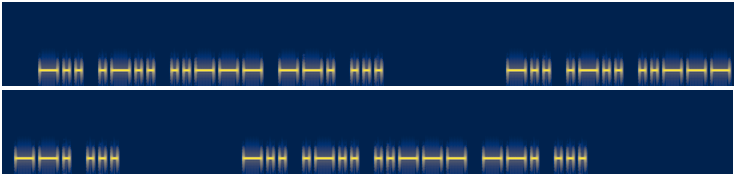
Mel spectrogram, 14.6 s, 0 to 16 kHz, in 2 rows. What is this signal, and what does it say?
Morse code, heard as a keyed tone, about 21 wpm, 700 Hz. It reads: DL2GS DL2GS DL2GS
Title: DXCC-100 Call Signs - 5 Characters - Repeated 3x - 20wpm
